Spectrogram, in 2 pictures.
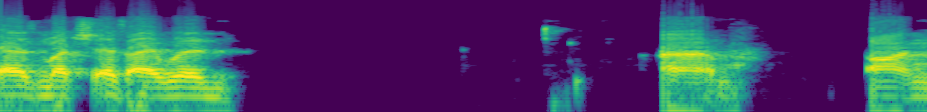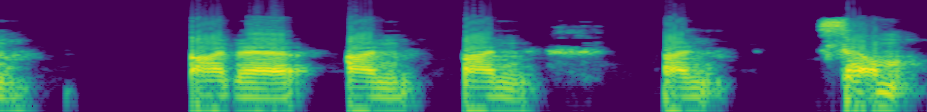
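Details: Adult who stutters, with audible word and phrase repetitions. Stuttering.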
